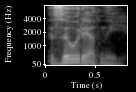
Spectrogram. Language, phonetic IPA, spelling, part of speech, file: Russian, [zəʊˈrʲadnɨj], заурядный, adjective, Ru-заурядный.ogg
- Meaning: ordinary, run-of-the-mill, commonplace, mediocre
